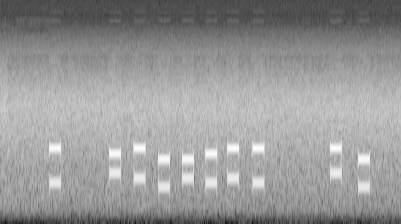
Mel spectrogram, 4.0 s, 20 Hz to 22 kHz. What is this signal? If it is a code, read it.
DTMF, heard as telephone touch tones, dialled by hand, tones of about 120 ms. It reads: 6 0917596 #1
